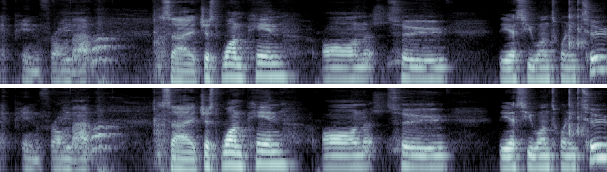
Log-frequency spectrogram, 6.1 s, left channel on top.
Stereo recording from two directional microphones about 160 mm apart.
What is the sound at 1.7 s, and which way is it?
Speech, 50° right (ahead or behind).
